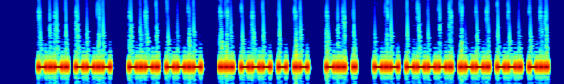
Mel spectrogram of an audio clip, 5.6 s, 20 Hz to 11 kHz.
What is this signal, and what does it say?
Morse code, heard as a keyed tone, about 59 wpm, 700 Hz. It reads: CQ CQ SOTA DE K9PGD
